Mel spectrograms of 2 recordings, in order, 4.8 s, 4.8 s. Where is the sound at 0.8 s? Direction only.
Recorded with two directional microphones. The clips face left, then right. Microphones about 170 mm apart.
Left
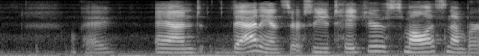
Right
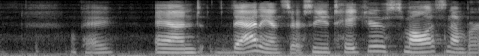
20° right (ahead or behind).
